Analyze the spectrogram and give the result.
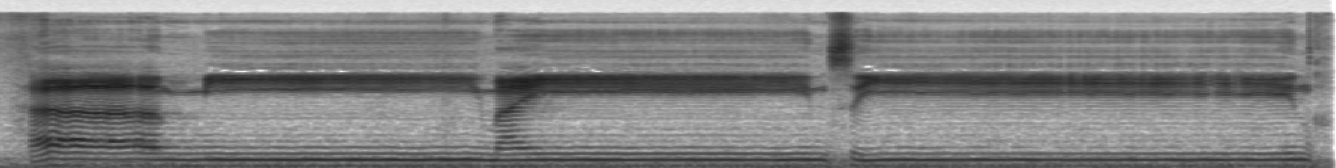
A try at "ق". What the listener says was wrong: Yeah, but remember, it's qaf, not khaf. Qaf.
